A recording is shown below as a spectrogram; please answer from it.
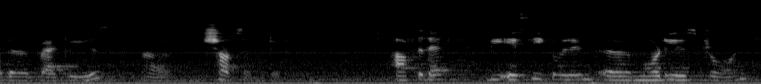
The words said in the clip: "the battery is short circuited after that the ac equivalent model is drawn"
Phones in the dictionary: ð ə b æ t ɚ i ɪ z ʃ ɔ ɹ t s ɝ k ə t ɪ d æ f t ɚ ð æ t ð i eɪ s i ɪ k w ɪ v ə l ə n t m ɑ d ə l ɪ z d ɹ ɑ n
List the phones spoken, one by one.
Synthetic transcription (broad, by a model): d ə b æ t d i ɪ z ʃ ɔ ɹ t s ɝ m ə t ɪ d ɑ f t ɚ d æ t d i eɪ s i ɪ k w ɪ v ə l ə n t m ɑ d ə l ɪ z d ɹ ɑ n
